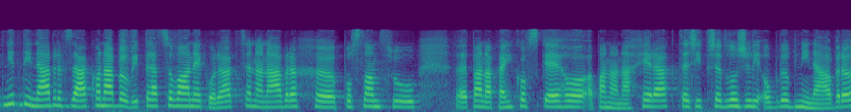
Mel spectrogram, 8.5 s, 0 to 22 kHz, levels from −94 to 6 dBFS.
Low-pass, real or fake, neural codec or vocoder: 7.2 kHz; fake; codec, 16 kHz, 0.5 kbps, X-Codec, HuBERT features, trained on LibriSpeech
